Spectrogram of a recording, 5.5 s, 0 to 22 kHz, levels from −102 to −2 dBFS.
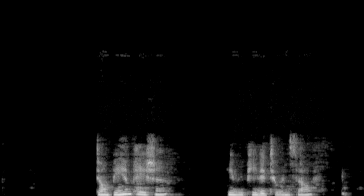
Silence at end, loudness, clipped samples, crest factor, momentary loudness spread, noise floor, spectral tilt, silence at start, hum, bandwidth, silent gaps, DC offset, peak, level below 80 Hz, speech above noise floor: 0.3 s; -27 LUFS; under 0.1%; 16 dB; 10 LU; under -90 dBFS; -7 dB/octave; 1.45 s; none; 6.8 kHz; 2.77-3.40 s, 5.08-5.12 s; under 0.1%; -12 dBFS; -68 dBFS; over 64 dB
